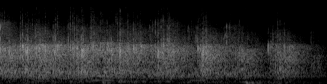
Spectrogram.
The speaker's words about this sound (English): It's I'm going to keep clapping my hands. I'm going to keep worshiping and living according to the book.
